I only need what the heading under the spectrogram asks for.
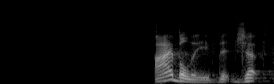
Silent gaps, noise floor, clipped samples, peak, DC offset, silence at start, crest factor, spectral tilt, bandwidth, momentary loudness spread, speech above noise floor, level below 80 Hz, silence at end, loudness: none; -81 dBFS; under 0.1%; -12 dBFS; under 0.1%; 1.55 s; 22 dB; -6.5 dB/octave; 7.6 kHz; 11 LU; 49 dB; -76 dBFS; 0.15 s; -32 LUFS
